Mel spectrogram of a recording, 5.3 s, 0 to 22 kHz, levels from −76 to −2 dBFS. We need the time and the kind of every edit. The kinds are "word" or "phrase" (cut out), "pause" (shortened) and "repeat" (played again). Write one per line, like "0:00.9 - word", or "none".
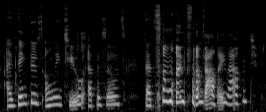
0:01.2 - word
0:03.1 - word
0:04.0 - word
